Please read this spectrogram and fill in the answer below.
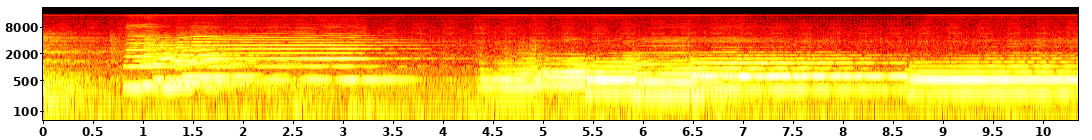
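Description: Slow orchestral music: sustained brass and woodwind chords that enter about a second in and shift to new chords every second or two.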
